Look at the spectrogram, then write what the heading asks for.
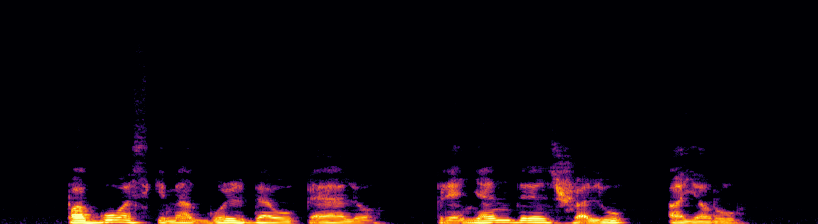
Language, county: Lithuanian, Panevėžys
